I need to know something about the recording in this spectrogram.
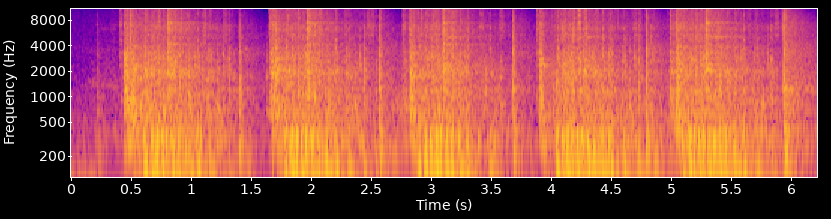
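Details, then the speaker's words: Two-stroke snowmobile pull-cranked for a compression test: five firm, even chuffing bursts; this cylinder reads over 120, healthy, while its other cylinder reads only 60 and needs a top end. "what do we got over 120 that right there that's good that is what we want to see"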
